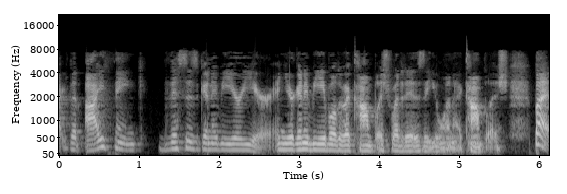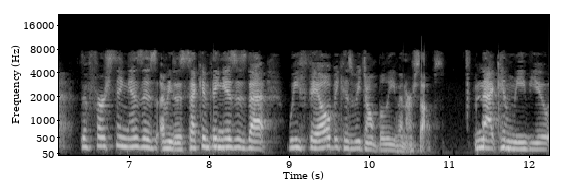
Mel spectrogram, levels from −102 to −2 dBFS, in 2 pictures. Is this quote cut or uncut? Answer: cut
